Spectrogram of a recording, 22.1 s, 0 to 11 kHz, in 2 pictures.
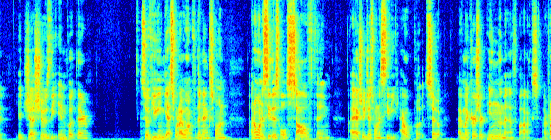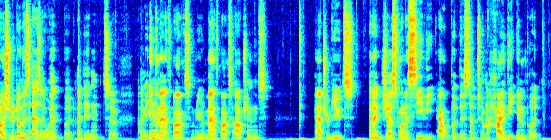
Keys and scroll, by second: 5.9 Right, 12.7 Menu, 14.4 Up, 16.1 Right, 17.0 Return.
